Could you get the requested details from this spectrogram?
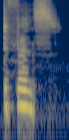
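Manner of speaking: sullen, muttered single word. Acted. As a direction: say it grudgingly, sulking. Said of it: "The word was sullen as he said it".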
